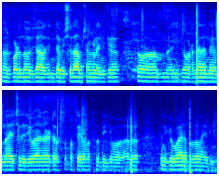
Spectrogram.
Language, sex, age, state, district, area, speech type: Malayalam, male, 45-60, Kerala, Alappuzha, rural, spontaneous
